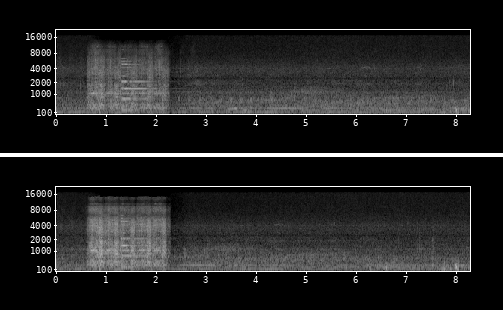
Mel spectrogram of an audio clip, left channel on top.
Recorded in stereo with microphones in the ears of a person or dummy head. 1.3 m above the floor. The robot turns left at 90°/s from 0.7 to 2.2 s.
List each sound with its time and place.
1.3 s a guitar: 50° right, 1.4 m; by 1.8 s 95° right, 1.4 m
